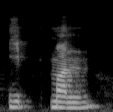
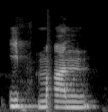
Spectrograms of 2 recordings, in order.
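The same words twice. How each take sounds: Both takes have the same delivery.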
